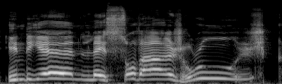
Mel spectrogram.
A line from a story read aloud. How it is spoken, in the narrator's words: cried the startled pirates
